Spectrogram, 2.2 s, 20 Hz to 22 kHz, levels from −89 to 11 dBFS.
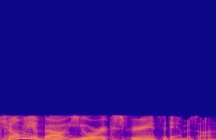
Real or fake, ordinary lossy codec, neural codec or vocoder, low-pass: real; AAC, 16 kbps; none; 7.2 kHz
